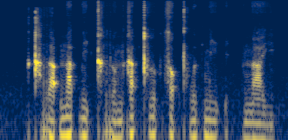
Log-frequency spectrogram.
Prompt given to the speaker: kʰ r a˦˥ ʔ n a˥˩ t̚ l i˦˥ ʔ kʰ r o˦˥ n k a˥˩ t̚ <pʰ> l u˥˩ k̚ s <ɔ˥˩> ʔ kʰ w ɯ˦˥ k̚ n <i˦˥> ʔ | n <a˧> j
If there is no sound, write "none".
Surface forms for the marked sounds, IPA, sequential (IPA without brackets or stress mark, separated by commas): pʰ, ɔ˥˩, i˦˥, a˧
